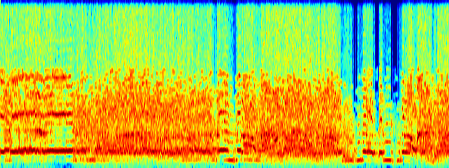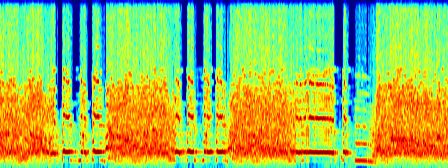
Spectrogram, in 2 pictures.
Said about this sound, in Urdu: کون کون ہے تیار؟ زور سے نعرہ لگاؤ تکبیر کا،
